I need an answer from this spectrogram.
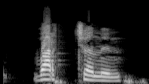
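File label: "варччанін", Komi, female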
